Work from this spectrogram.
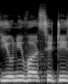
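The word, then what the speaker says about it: university: जैसे यूनिवर्सिटी को हिंदी में लिखोगे तो यू से होगा, आप यहाँ पे यू वॉवेल देख के मत एन लगाना, यह एक व्यंजन वर्ण है जिस वजह से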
